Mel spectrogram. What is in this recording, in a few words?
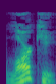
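"larky", British English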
